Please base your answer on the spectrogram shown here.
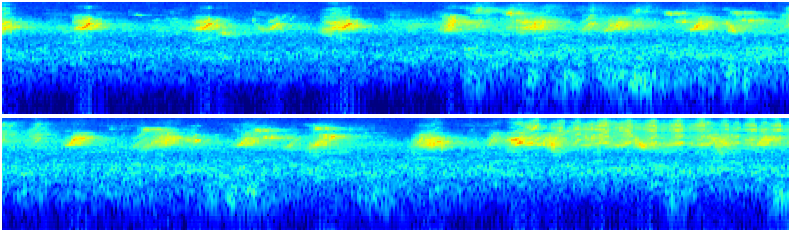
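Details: ['Barn swallow fledging scene, adults and young from seven already fledged nests flying past; sharp high chirps and twitters at irregular short intervals, with a soft low rumble of background noise.']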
